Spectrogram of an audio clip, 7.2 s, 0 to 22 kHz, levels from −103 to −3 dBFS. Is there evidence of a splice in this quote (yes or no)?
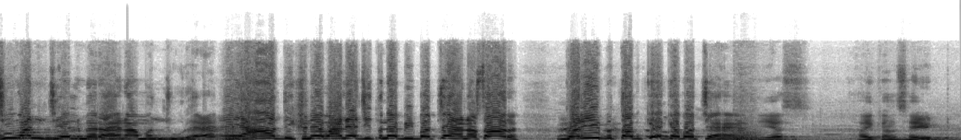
yes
